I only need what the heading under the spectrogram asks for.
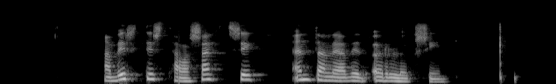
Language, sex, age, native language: Icelandic, other, 50-59, Icelandic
